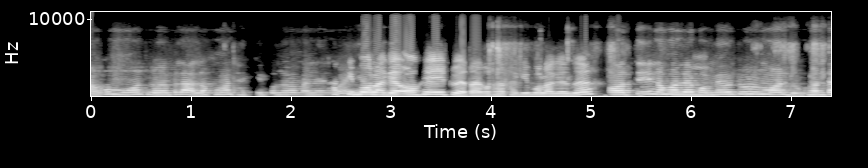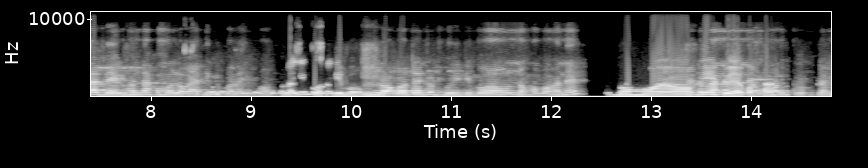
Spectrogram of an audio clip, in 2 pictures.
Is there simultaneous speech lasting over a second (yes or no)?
yes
